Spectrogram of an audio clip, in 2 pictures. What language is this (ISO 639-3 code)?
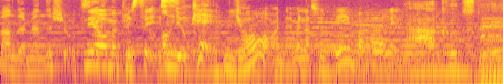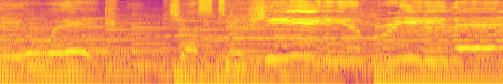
swe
